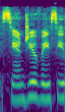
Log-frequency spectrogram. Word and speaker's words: Sangiovese: Sauvignon or Sangiovese. – You're right. Sangiovese is next yeah.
